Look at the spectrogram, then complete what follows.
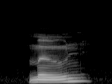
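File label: "moon", English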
